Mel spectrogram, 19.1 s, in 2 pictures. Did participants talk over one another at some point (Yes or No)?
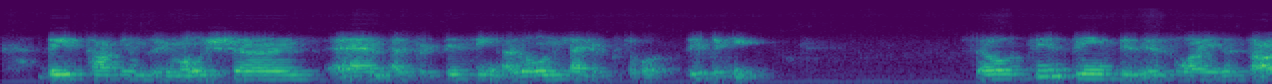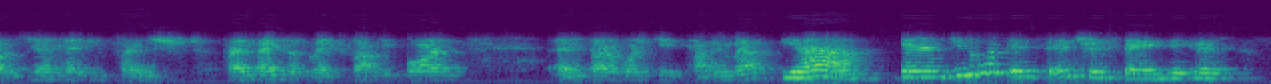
No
